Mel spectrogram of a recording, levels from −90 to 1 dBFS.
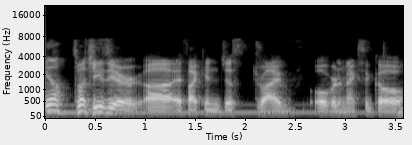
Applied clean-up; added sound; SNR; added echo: none; none; none; none.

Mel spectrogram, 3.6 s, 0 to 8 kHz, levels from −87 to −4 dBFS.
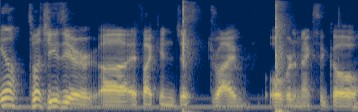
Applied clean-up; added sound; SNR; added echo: none; Clapping; 12 dB; none.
